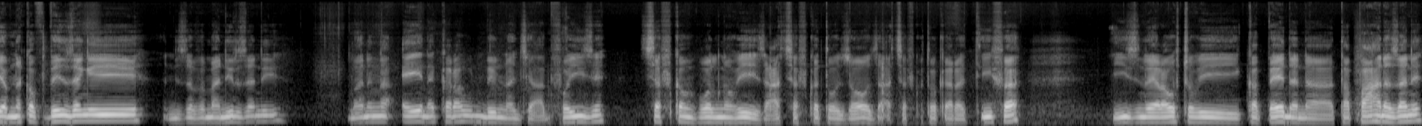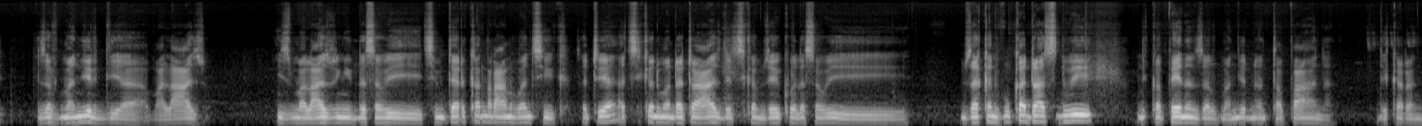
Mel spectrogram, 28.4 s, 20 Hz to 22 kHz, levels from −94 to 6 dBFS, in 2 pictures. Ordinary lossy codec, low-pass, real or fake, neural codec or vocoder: none; none; real; none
